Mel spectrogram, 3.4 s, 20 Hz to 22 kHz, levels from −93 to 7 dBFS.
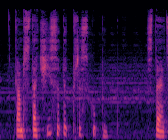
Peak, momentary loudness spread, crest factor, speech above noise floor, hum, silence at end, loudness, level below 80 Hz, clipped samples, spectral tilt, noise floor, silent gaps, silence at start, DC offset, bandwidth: -14 dBFS; 16 LU; 22 dB; 24 dB; none; 0 s; -33 LUFS; -78 dBFS; under 0.1%; -3.5 dB/octave; -58 dBFS; none; 0.15 s; under 0.1%; 17 kHz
